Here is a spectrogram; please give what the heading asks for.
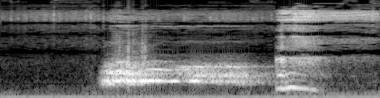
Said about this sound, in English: there goes my dog again. You guys, she will bark at nothing.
